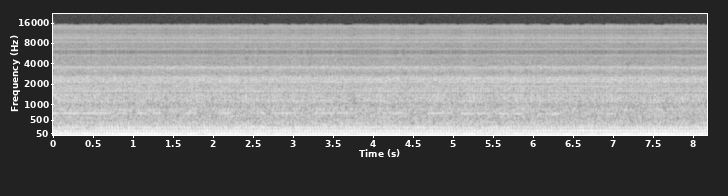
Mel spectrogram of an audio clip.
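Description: A vehicle engine hums steadily close by.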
